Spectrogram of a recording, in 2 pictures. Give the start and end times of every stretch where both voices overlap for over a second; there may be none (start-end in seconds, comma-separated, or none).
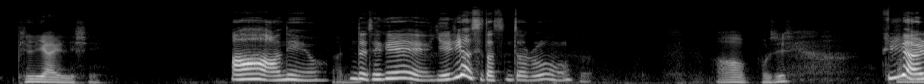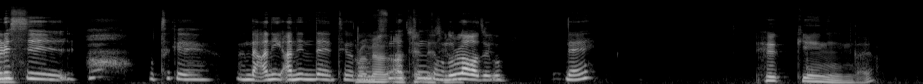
12.7-13.9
